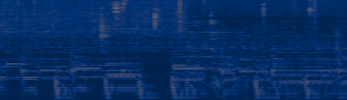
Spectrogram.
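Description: Tempura battered pieces frying in hot oil at medium heat, a dense continuous sizzle and crackle with faint stirring, close and steady throughout.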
